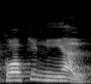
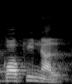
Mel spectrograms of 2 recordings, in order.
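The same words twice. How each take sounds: First: कॉकिनियल with a full extra syllable, ko-ki-ni-yal; with the a sounded. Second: कॉकिनल in three syllables, ko-ki-nal; silent a. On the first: Teacher showing the common reading, कॉकिनियल in four syllables. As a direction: say कॉकिनियल sounding every vowel. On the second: Teacher giving the correct reading, कॉकिनल with the vowel dropped. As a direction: drop the a, say कॉकिनल. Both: Shown as a demonstration. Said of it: "ए को silent कर देते हैं".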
